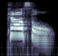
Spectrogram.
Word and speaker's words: castle: weapon, economy, daughter, castle. حرف التي ما بتتنطقش هنا يا شباب.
